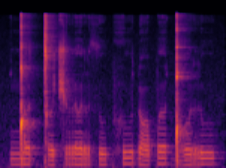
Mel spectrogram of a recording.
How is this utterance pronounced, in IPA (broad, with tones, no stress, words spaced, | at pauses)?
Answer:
ŋ͡ǃɤ˧tǀɤ˨t͡ʃ rɤ˧rθu˨˦phu˦ ɗɔ˨ pɤ˦ɡ͡ǃo˧ru˦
